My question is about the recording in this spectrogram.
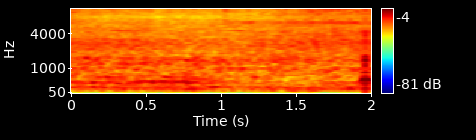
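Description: Hyundai Santa Fe's GDI petrol engine idling: a steady low hum.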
